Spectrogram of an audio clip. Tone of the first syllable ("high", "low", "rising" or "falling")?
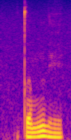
rising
